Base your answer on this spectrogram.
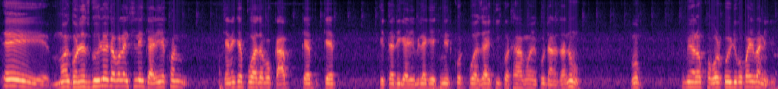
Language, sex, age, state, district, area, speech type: Assamese, male, 45-60, Assam, Sonitpur, rural, spontaneous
